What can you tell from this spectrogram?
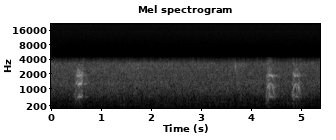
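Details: Dogs greeting their owner on arrival home from work: three short, excited yips, one early and a quick pair near the end, over a steady background hum.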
